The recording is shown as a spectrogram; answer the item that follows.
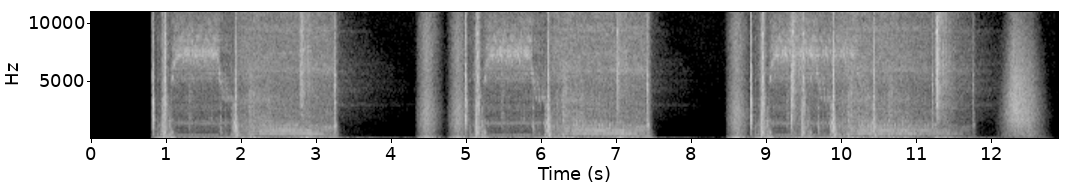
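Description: Editing sound effect for an animated outro: a mechanical whirring slide that opens with a sharp click, played three times in a row, each about three seconds long.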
